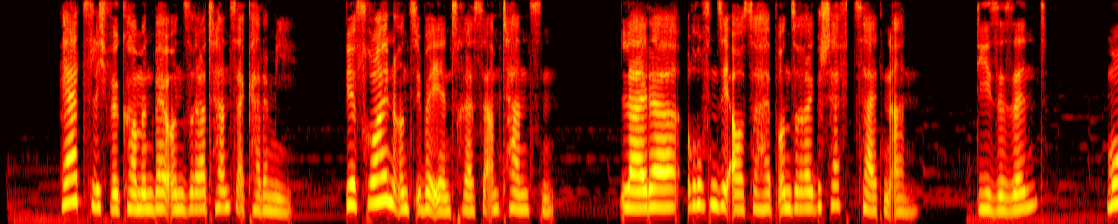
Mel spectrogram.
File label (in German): hoerprobe anrufbeantworter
